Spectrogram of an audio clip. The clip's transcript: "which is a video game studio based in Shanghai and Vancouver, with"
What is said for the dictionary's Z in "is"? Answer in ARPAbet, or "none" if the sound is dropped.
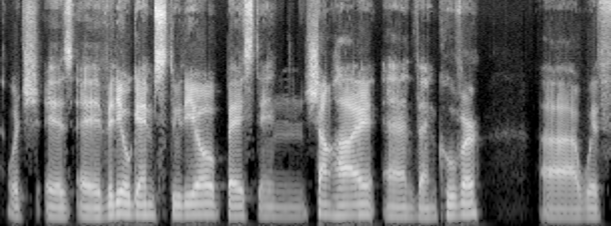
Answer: Z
